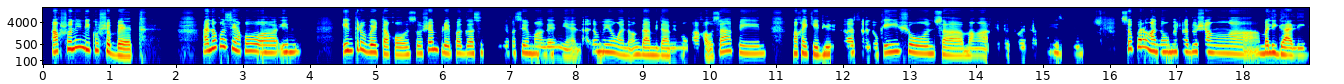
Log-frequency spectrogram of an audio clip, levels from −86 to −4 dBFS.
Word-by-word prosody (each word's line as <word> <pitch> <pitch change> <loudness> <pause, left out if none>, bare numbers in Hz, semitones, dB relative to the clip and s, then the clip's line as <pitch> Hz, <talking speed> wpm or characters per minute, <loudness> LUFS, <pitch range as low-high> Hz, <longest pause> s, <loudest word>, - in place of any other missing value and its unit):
Actually, 320 +9 +6
hindi 310 -4 +4
ko 280 -1 -3
siya 245 - +4
bet. 170 -5 +3 1.0
Ano 265 +7 +6
kasi 375 -6 +2
ako, 265 -1 +1
ah, 225 0 +3
in 235 +1 -3 0.6
introvert 270 -4 +3
ako. 185 -2 0
So, 210 +2 -6
siyempre 290 -8 +2
'pag 215 0 -2
gasi 210 +2 -2
pagka 210 -1 -23
kasi 220 +2 -2
yung 210 -1 -4
mga 200 -2 -3
ganiyan, 180 - -8 0.2
alam 245 0 -7
mo - - -3
yung 230 -3 -2
ano, 175 -4 -5
ang 190 - -6
dami-dami 175 -2 0
mong 170 0 -13
kakausapin, 210 +4 -3 0.4
makiki-deal 195 -3 0 0.2
ka 220 0 +2
sa - - -9
location, 220 +1 -1
sa 170 -4 0
mga 165 0 -4
event 175 - -23
organizer. 195 +2 -14 0.6
So, 320 - +1
parang 385 -1 +5
ano, 235 -1 +1
masyado 245 0 -2
siyang, 235 -2 +1 0.2
ah, 200 -1 -2
maligalig 185 -6 +2
215 Hz, 140 wpm, -22 LUFS, 185-245 Hz, 1.0 s, Actually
